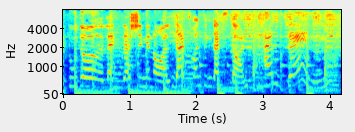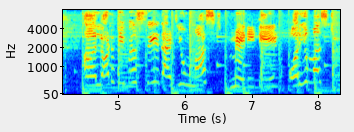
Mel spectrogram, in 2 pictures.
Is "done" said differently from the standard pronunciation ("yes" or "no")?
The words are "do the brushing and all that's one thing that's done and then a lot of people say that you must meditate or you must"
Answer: no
